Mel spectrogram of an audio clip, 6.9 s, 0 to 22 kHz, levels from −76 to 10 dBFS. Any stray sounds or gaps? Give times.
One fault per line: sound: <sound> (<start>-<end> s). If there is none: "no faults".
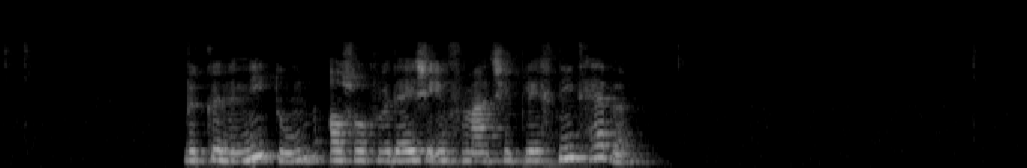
no faults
